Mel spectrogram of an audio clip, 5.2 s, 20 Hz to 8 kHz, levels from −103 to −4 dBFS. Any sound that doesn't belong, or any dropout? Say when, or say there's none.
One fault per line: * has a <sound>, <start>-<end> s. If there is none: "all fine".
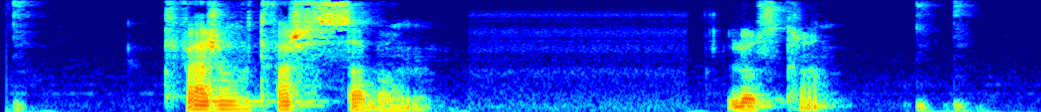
all fine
